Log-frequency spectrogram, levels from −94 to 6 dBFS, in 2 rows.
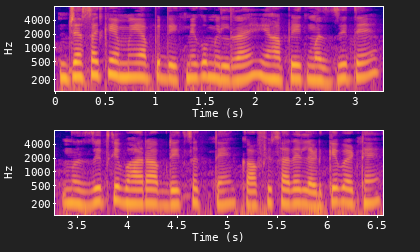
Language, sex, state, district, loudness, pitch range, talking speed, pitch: Hindi, male, Rajasthan, Jaipur, -19 LUFS, 200-230 Hz, 245 wpm, 210 Hz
